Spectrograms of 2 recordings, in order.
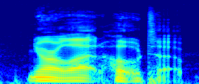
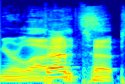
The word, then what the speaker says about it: Nyarlathotep: I've always said it Nyarlathotep. – I was going to say. – But I figured since I'm going to actually put this out there, like I know the proper way to pronounce it is Nyarlathotep. But I think Nyarlathotep sounds better.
